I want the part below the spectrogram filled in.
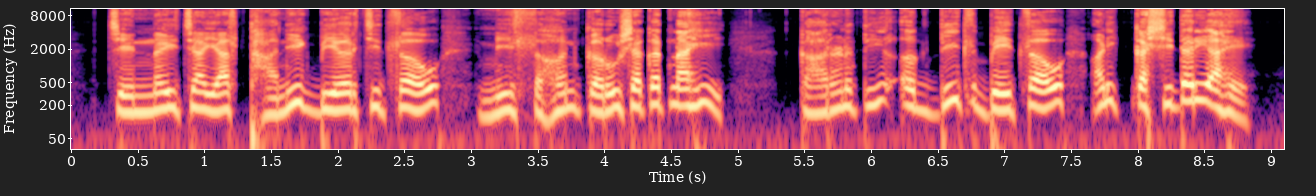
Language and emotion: Marathi, disgusted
